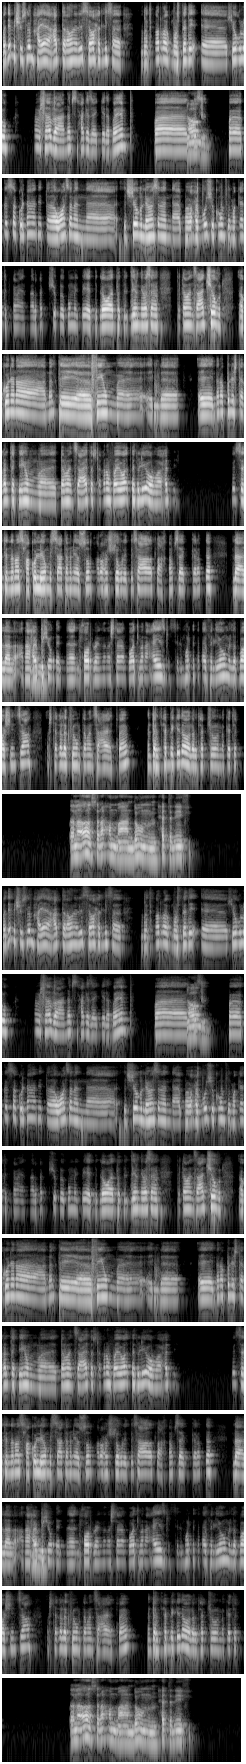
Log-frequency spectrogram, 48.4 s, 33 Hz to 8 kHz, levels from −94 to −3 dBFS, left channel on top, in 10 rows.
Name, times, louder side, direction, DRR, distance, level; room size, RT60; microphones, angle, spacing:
voice 1, 0.0-2.4 2.8-4.9 5.5-7.3 7.9-8.8 9.4-15.2 15.5-17.8 18.1-22.9 23.3-27.6 28.8-33.2 33.6-37.1 37.4-39.3 39.7-41.3 41.6-43.4, left 7 dB, 85° left, 0.3 m, -25 dB
voice 2, 8.5-8.9 34.5-34.8 44.9-47.3, left 3 dB, 35° left, 0.6 m, -26 dB
5.8 x 4.9 x 3.3 m
head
